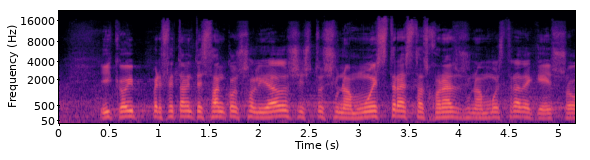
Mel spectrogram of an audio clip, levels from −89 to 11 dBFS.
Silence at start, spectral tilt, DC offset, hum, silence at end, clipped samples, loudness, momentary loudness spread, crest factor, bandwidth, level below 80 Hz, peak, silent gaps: 0 s; -5 dB/octave; under 0.1%; none; 0 s; under 0.1%; -22 LUFS; 7 LU; 18 dB; 18.5 kHz; -58 dBFS; -4 dBFS; none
